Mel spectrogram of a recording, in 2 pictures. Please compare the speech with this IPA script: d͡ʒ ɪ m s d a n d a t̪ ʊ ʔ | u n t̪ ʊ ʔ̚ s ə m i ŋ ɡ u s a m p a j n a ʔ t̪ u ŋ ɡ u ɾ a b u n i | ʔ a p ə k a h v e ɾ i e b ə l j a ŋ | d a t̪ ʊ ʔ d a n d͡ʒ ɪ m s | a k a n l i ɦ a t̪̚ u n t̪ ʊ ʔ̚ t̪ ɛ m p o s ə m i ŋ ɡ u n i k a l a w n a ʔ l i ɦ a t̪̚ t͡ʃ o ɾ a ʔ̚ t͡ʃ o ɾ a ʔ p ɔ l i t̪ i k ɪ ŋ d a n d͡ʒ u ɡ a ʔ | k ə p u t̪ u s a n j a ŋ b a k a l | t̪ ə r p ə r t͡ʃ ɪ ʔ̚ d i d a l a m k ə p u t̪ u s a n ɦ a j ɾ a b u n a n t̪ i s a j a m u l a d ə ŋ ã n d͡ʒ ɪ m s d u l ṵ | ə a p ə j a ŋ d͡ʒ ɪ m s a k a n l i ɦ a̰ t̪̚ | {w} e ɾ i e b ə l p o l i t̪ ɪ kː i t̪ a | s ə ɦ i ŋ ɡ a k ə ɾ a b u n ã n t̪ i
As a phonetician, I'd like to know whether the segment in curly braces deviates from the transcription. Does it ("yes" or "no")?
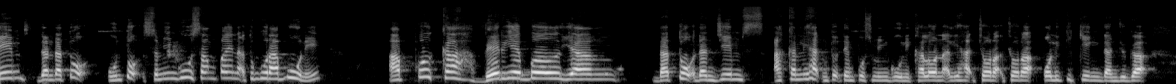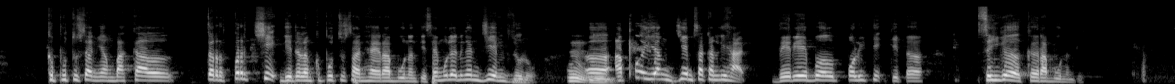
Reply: yes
